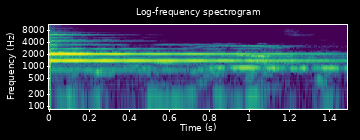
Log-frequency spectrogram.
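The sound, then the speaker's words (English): A single strike of a wrestling ring bell rings out clearly and loud, its metallic tone sustaining and slowly fading, with faint low crowd murmur underneath. “We gotta ring the bell or something, man.”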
